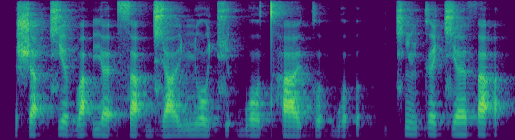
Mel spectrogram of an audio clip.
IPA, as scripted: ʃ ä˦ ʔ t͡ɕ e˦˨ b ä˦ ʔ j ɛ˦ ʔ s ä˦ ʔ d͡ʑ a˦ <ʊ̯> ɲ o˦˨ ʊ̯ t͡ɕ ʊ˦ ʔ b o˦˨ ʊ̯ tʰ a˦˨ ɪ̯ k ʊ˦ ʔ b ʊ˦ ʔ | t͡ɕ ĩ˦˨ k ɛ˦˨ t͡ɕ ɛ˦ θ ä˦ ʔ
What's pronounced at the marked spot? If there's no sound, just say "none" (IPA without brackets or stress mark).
ɪ̯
